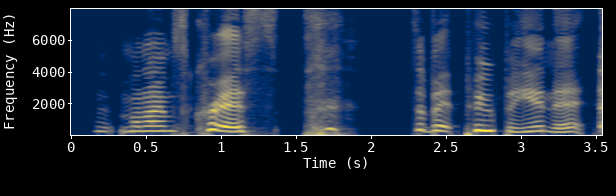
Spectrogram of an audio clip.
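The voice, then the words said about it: Put-on British accent. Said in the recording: “that stupid ass, terrible British accent”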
